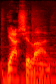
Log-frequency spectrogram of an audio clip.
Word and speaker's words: Yaxchilan: So we're continuing on where we left off here, and you were wondering about this place I can't remember how to pronounce. Yaxchilan.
